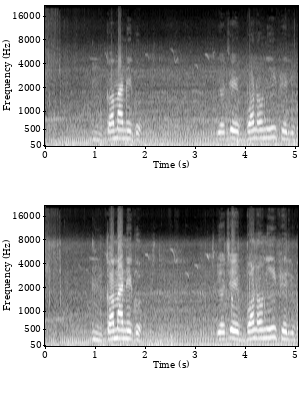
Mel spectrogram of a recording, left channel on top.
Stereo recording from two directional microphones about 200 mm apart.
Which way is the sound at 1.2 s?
30° right (ahead or behind).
